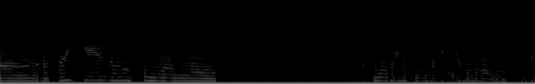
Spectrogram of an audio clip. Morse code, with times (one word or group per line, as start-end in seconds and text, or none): none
